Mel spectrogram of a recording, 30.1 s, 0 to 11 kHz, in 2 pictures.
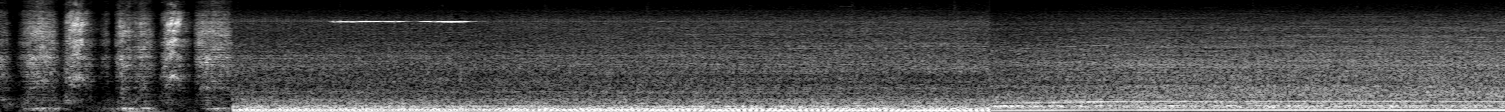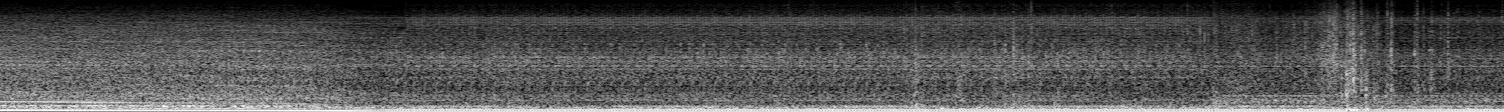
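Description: A few quick strokes of a file on a chainsaw chain, then a TYM 574 tractor's diesel engine running steadily as the tractor drives, its note shifting a couple of times, with a tone that rises and falls in the middle.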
